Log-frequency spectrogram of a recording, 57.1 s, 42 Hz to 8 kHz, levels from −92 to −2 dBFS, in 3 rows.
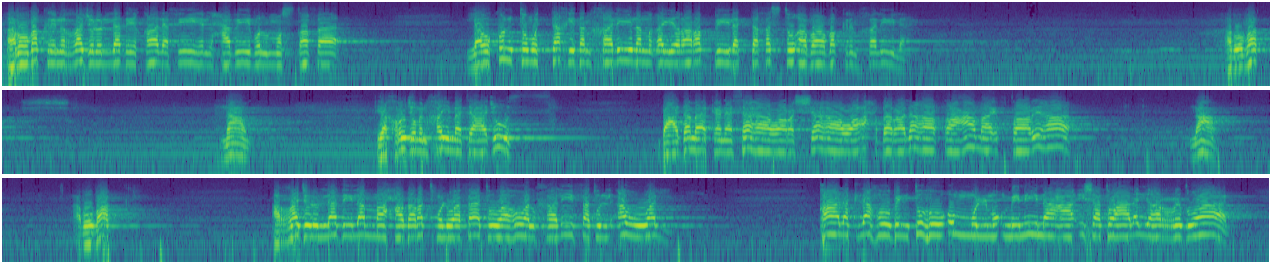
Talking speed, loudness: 55 wpm, -22 LUFS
